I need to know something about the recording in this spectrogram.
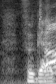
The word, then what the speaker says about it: Fugati: How do you say it? Fugati. I like the Italian pronunciation. Fugati.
